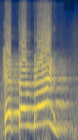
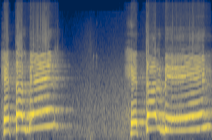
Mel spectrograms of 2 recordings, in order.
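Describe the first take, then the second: First: Fed-up sister-in-law, shouting across the house; angry shout. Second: Calling her name across the house; summoning a sister-in-law, a calling voice. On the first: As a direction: bellow her name, out of patience. Third call, patience gone. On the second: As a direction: call for Hetalben from another room, drawn out. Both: Acted.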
